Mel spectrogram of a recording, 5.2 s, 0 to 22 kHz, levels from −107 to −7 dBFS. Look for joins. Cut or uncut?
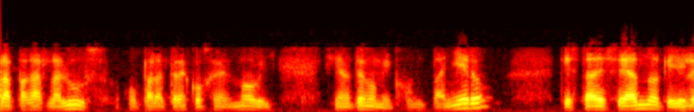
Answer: uncut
